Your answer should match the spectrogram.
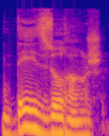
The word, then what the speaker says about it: des oranges: And if it's some oranges, then you would say des oranges. Des oranges. And of course, you pronounce the S of des because it's followed by a vowel.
